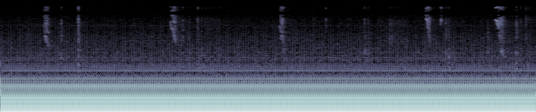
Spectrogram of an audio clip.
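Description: Steady low electrical mains hum on the recording, with a handful of faint, irregular clicks from a graphics-tablet pen tapping to place curve points.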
